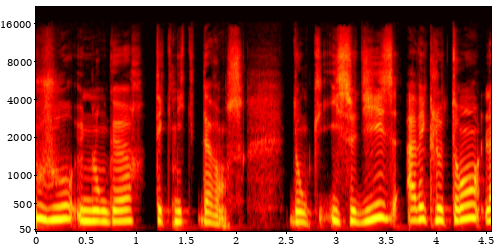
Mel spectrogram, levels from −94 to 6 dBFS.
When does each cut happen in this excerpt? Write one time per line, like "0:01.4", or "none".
none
